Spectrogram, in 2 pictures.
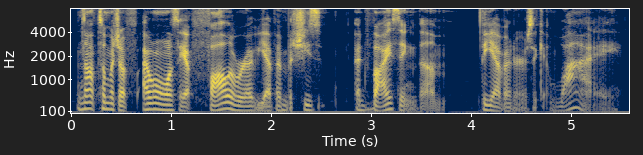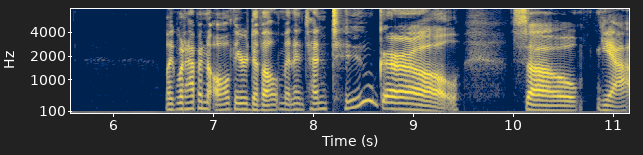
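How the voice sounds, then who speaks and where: A man's voice: a little high, fairly bright tone, no echo. A man giving casual fan reaction commentary as a video host, chatty, exclamatory and emphatic. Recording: music behind the voice.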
